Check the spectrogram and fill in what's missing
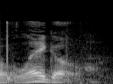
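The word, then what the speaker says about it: lego (λέγω): L-E-G, long O, lego.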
